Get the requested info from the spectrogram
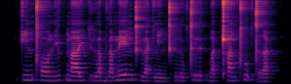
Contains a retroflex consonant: no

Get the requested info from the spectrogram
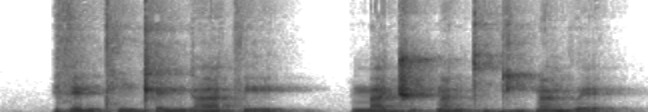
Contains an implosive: yes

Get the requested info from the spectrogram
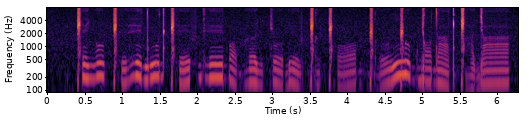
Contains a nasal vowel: no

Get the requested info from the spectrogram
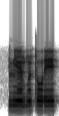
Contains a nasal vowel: yes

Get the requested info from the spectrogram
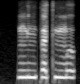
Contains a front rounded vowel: yes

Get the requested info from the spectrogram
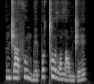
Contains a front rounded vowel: no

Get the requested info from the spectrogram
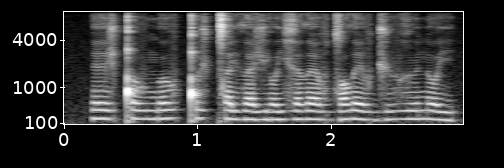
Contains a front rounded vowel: yes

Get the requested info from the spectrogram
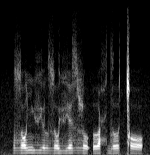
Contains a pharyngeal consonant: yes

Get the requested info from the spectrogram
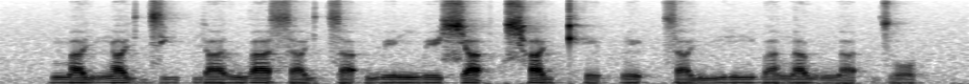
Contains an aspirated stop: yes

